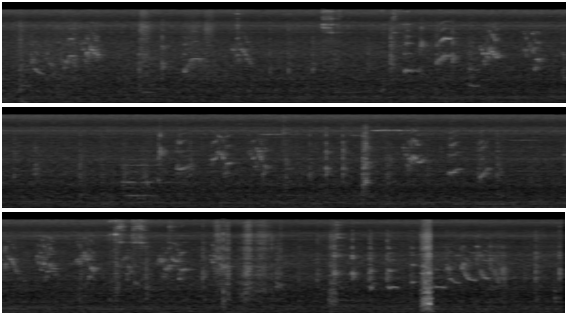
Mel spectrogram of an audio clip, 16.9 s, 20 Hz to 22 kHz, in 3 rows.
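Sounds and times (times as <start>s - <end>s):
budgerigar chirping: 1.7s - 2.6s, 4.0s - 5.5s, 7.0s - 13.4s, 14.8s - 16.4s.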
